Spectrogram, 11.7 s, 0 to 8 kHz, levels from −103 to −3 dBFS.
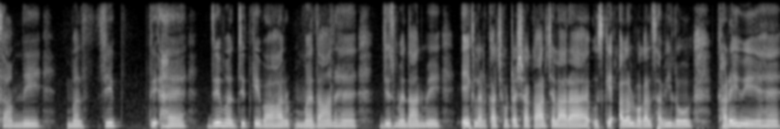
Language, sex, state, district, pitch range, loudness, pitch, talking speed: Hindi, female, Chhattisgarh, Balrampur, 175-190 Hz, -25 LUFS, 180 Hz, 145 wpm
